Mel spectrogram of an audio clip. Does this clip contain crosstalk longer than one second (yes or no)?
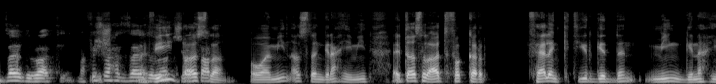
yes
